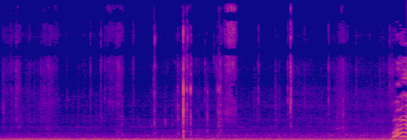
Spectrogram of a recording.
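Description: Steady low rumble of a car being driven on the road, a continuous close engine and road drone with no speech over it.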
